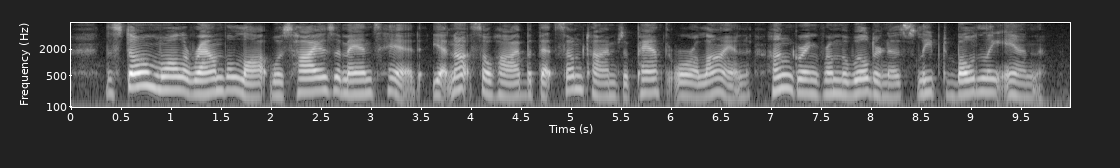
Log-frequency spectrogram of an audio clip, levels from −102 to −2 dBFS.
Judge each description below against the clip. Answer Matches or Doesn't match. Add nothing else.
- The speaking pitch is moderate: Doesn't match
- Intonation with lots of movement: Doesn't match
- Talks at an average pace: Matches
